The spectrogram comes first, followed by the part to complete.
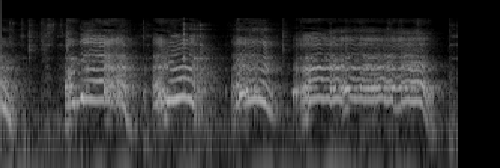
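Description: A person's voice crying out in a run of about five high, arching yells, each rising and then falling in pitch. They cut off abruptly near the end.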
